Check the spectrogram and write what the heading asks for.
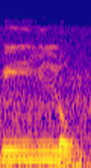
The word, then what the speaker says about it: below: and use a small dash to mark the syllable that is stressed. Teacher. तो टी पे यहाँ पे stress दे रखा है below.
